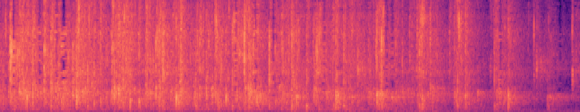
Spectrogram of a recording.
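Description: Audience applauding: dense clapping from many hands that thins and fades away over the last second or so.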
